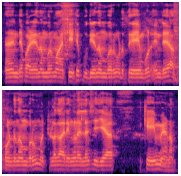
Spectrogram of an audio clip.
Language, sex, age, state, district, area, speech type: Malayalam, male, 60+, Kerala, Wayanad, rural, spontaneous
